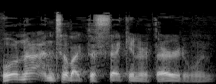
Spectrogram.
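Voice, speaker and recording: Male co-host, very low voice, playful teasing delivery, faint background hum. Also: fairly bright tone, low-quality recording. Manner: joking, teasing, quick interjections. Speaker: podcast co-host. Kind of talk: casual chat about movies and sports.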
